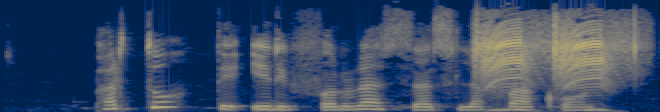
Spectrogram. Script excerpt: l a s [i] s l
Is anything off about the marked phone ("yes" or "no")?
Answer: yes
